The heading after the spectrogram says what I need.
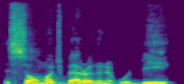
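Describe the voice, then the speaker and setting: Male host, relaxed mellow tone, mid pitch, articulate and conversational explainer. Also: a little fast. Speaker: host and audio reviewer. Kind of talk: conversational explanation of audio setup tips.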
